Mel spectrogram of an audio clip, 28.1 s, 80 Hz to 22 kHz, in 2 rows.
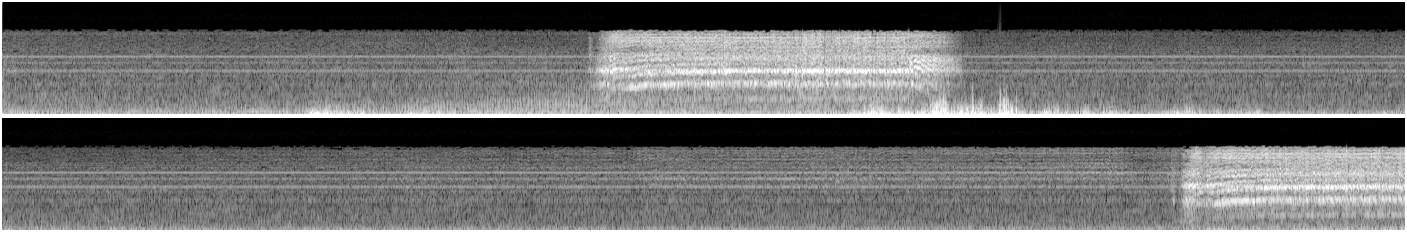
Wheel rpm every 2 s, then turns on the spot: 10, 0, 0, 140, 100, 0, 0, 0, 0, 0, 0, 0, 10, 150.
none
